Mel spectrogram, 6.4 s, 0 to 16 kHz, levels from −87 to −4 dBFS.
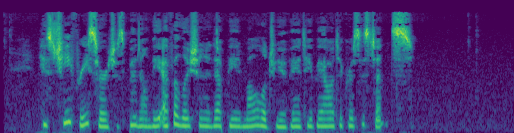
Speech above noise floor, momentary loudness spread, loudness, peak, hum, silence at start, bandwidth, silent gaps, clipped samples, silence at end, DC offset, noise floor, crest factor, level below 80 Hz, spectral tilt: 42 dB; 17 LU; -18 LUFS; 0 dBFS; none; 0.5 s; 11.5 kHz; none; under 0.1%; 1.3 s; under 0.1%; -64 dBFS; 22 dB; -64 dBFS; -1 dB/octave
